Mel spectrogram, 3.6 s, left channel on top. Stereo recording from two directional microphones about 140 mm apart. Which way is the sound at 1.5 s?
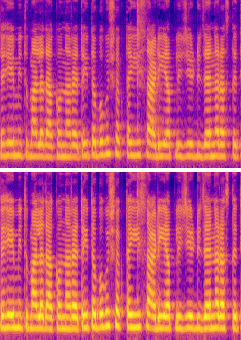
50° right (ahead or behind).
